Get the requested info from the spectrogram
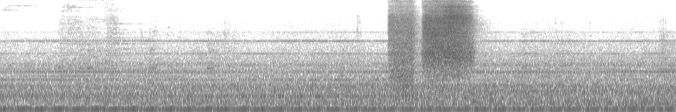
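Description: Train on a rail delivery haul, with a steady low pulsing hum and, about four seconds in, a short loud hiss of air lasting under a second.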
